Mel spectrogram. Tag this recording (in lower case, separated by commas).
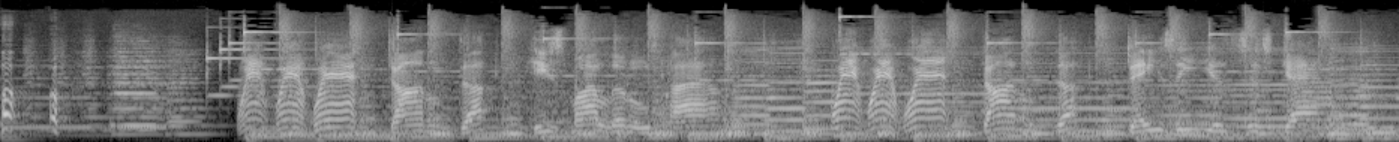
music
